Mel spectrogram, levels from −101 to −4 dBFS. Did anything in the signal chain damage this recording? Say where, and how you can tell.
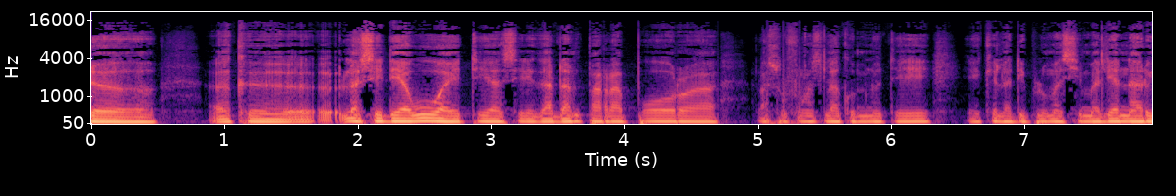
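Yes. At the network and codec stage, the player opened an adaptive stream at a low bitrate and stepped up at 6.0 s. Until then the speech lacks real treble and its top end sounds synthetic, which fits HE-AAC near 32 kbit/s before an AAC-LC rendition around 96 kbit/s.

At the storage and playback stage, CD scratch ticks appear between 4.58 and 5.31 s: seven regular clicks or tiny dropouts, the longest roughly 7 ms. A scratch corrupts data beyond error correction once per disc revolution, so interpolated or muted samples recur.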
